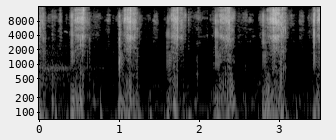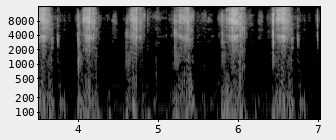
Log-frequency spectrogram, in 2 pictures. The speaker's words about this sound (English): If you said, that's a tiny alien chewing on Legos, then nope, that's not what that is. But if you said, that is a pencil being sharpened, then you are correct.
